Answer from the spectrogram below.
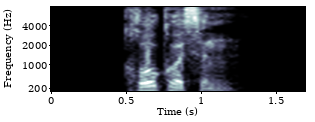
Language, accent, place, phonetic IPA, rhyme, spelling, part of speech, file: German, Germany, Berlin, [ˈkʁoːkʊsn̩], -oːkʊsn̩, Krokussen, noun, De-Krokussen.ogg
- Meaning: dative plural of Krokus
